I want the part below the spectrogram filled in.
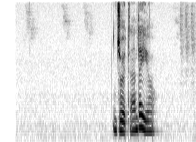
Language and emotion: Russian, neutral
